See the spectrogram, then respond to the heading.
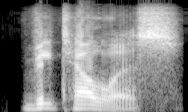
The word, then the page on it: vitellus: American English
